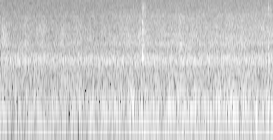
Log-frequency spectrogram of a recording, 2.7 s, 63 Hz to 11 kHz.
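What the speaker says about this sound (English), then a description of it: "There's mail being delivered by another London South Western Railways train." A London South Western Railways train in Transport Fever 2 runs with a steady, close rumble and rail clatter that holds at an even level throughout, with no voices over it.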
